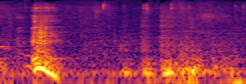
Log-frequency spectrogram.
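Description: A man clearing his throat: a short, falling, grunt-like voice sound about half a second in. After it comes a steady low hum of room and sound-system noise.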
